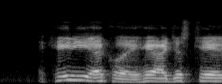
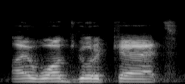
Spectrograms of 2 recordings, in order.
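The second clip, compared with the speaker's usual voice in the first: slow, drawn-out mock-Russian; Soviet Russian accent; 3 dB louder, slower than usual. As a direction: put on a heavy Russian accent, stretching each word. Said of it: "Soviet Union accent made".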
